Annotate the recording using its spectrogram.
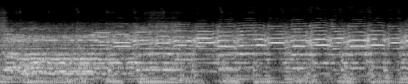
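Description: Live band music played loud over a PA: acoustic guitars and a group of voices, with low bass notes and a high wavering melody line on top.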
